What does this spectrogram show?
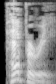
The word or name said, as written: peppery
